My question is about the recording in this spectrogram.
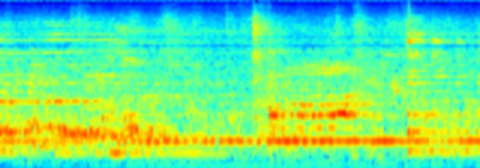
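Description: Traditional Nanyin chamber music: plucked pipa and sanxian, an end-blown dongxiao flute and a bowed erxian accompany a long, steadily held sung or flute note, with the singer's wooden paiban clappers marking the beat.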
